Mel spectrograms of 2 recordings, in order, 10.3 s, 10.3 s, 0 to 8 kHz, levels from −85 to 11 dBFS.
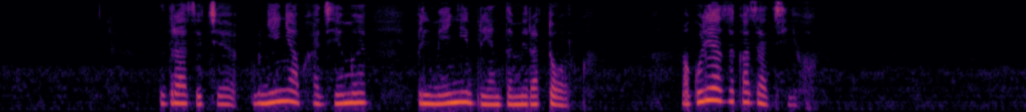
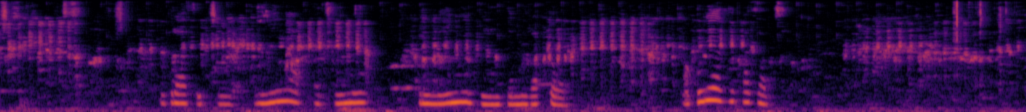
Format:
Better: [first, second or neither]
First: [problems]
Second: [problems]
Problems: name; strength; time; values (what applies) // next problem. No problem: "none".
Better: first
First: none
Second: noise reduction (classical method log-MMSE)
